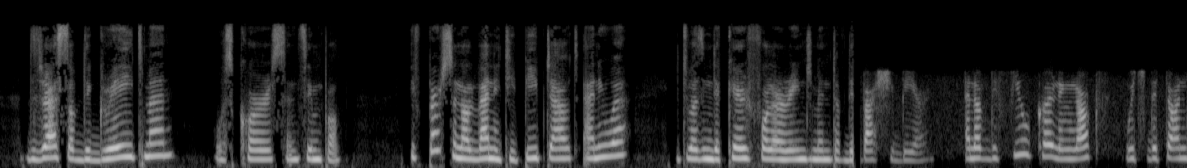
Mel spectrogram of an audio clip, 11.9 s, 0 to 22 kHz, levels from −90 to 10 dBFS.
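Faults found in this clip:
Input switched to a poorer device, 8.52 s to end at 11.88 s: speech turns dull and boxy after an 80 ms dropout. Spectrogram shows content stopping abruptly at 3.8 kHz, with a new noise floor roughly 35 dB below signal. Waveform shows a gap, then level about 5 dB lower. Likely an OS/device reroute to a band-limited mic or headset call profile.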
